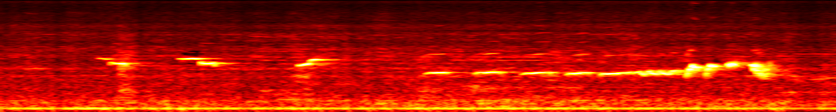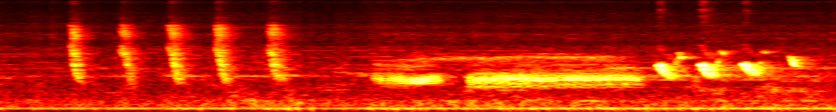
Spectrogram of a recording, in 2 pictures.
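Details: Murai (white-rumped shama) song of soft whistles building into a rising whistle, then a series of sharp clicks, a harsh buzzy note and quick trills, with a low hum behind.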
